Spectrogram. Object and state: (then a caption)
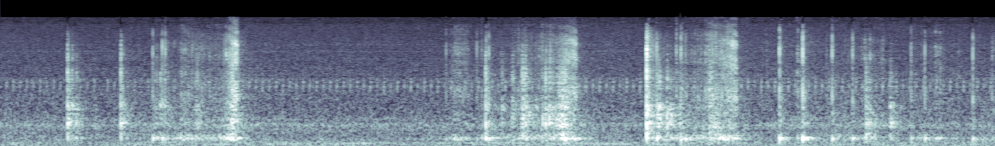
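Fingernails scratching a chalkboard. Long red stiletto nails rub and scratch a flat, solid, dark grey chalkboard surface. A series of short, bright, scratchy strokes and taps comes in irregular bursts, with quiet pauses between, and each stroke dies away almost at once.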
